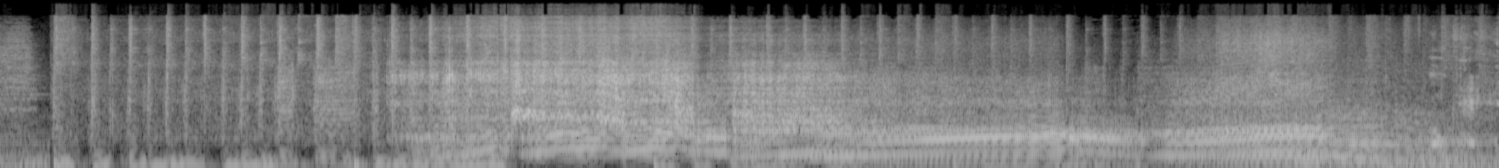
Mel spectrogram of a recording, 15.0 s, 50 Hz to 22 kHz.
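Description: A 2014 Corvette C7 with a manual V8 accelerating, its engine rising and falling through gears while the tires squeal loudly, heard up close and continuously, with talk in the background.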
